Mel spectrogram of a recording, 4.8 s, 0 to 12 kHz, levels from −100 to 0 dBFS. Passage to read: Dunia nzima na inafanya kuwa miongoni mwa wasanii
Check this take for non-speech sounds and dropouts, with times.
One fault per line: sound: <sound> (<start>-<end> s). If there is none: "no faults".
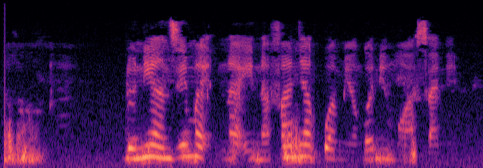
no faults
